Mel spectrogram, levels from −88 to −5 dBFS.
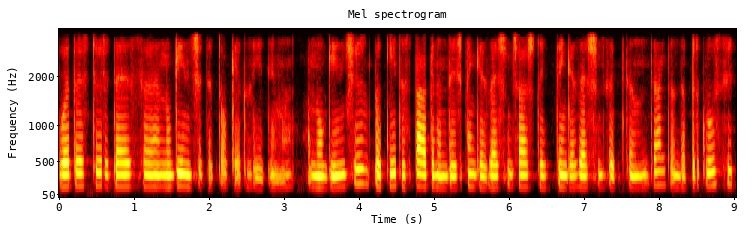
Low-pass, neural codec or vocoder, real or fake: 3.6 kHz; codec, 24 kHz, 1.2 kbps, DualCodec; fake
